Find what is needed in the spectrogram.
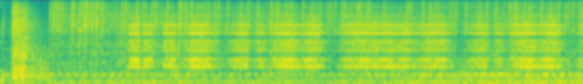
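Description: Electronic science-fiction machine sound effect: dense rapid crackling, joined about two seconds in by a steady chord of high electronic tones over a lower hum.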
